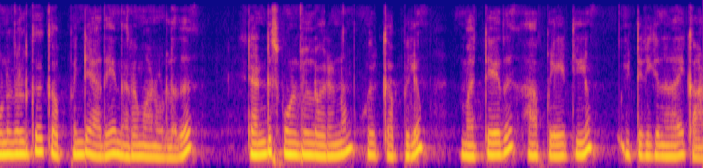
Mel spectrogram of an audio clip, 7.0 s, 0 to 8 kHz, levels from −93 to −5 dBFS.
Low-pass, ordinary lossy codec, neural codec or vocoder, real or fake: 7.2 kHz; none; codec, 16 kHz, 4 kbps, FunCodec, trained on Chinese and English, 50 frames a second; fake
